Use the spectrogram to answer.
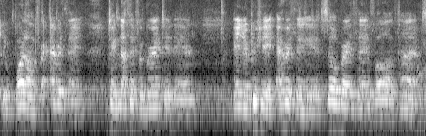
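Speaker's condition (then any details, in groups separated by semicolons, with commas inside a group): Traumatic brain injury; right side of head, moderate or worse, memory affected; injured at age 25, trouble remembering; relearned talking and swallowing liquids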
